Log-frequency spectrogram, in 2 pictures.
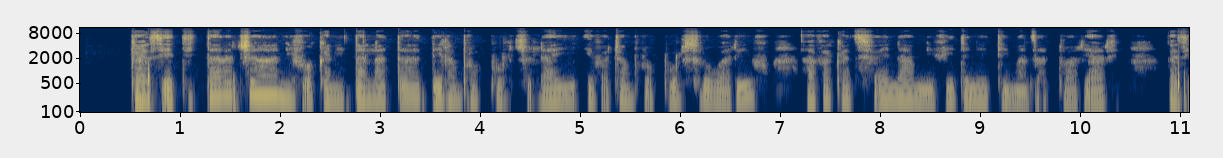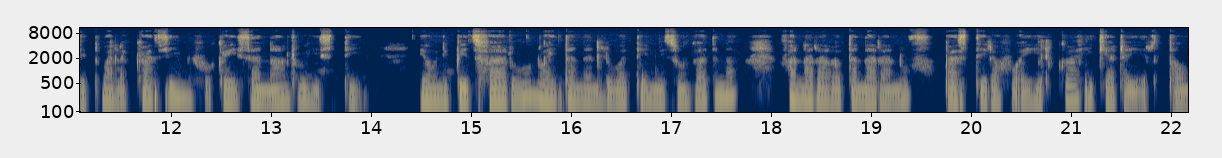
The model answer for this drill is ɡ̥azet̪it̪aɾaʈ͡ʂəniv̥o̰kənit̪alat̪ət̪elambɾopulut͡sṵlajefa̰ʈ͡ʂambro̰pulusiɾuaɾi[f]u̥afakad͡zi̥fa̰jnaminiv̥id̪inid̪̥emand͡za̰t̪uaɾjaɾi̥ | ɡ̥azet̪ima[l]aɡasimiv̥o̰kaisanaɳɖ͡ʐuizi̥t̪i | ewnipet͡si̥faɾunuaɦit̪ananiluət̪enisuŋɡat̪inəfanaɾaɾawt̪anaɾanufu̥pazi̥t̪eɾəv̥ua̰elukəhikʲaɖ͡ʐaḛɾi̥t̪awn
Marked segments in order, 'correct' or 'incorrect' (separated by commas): incorrect, correct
